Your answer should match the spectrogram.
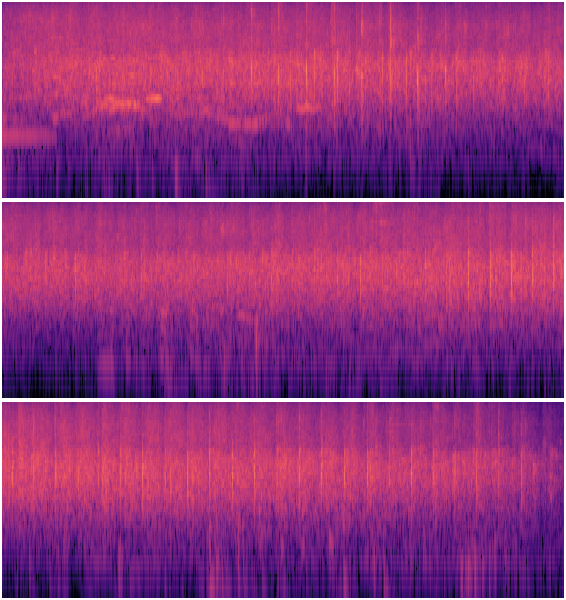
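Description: Audience applauding, a steady patter of many hands clapping, with a few faint voices in the first few seconds.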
